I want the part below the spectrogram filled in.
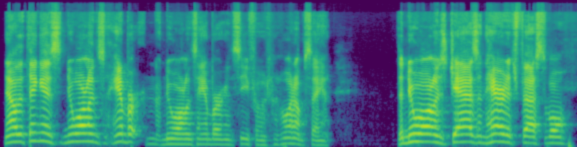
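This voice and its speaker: A man's voice: on the high side, lively intonation, normal speed, fairly bright tone. A man hosting a live sales stream, talking casually in a rambling way with restarts. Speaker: online sales show host.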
